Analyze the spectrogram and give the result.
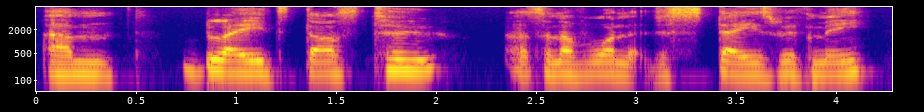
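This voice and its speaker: A man with a British accent co-hosting a podcast, talking excitedly and laughing a lot. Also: on the high side, a little slow, no echo. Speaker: podcast co-host. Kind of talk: casual chat.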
